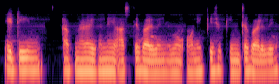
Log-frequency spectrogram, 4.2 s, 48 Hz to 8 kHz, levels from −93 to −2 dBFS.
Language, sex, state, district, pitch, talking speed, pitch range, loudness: Bengali, male, West Bengal, North 24 Parganas, 110 Hz, 155 wpm, 105-115 Hz, -24 LUFS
